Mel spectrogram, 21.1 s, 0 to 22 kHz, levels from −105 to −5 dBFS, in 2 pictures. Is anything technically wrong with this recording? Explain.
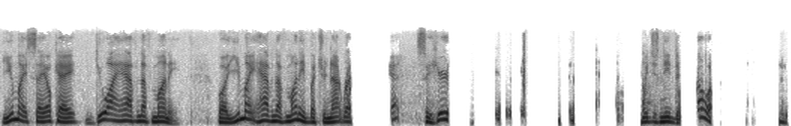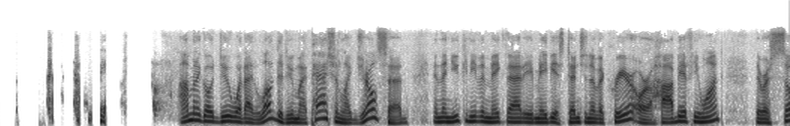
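Yes, two kinds of fault come and go through the middle of the clip.

Speech suppressed in double talk, 4.66 to 5.33 s, 5.97 to 9.63 s and 10.18 to 12.58 s: an echo canceller that likely couldn't separate the talker from loudspeaker echo attenuated everything, so the speech dips by as much as about 40 dB and breaks up.

Other side's voice leaking through, 5.34 to 5.54 s, 6.81 to 7.03 s, 7.65 to 9.10 s and 11.60 to 12.91 s: residual far-end audio, likely left uncancelled in the microphone signal, surfaces as a second voice. It sits about 35 dB below the speech at first, then rises to about 15 to 20 dB below.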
